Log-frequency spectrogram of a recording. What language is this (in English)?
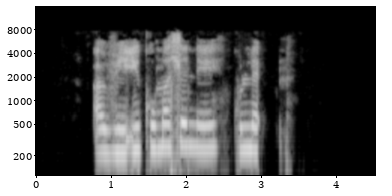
Wuzlam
